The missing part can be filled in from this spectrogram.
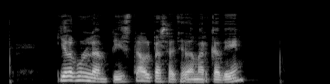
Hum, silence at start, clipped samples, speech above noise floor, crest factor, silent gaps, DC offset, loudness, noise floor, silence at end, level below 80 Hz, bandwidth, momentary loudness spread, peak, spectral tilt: none; 0.6 s; under 0.1%; 39 dB; 20 dB; none; under 0.1%; -21 LUFS; -59 dBFS; 0.9 s; -68 dBFS; 11.5 kHz; 6 LU; -4 dBFS; -6 dB/octave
